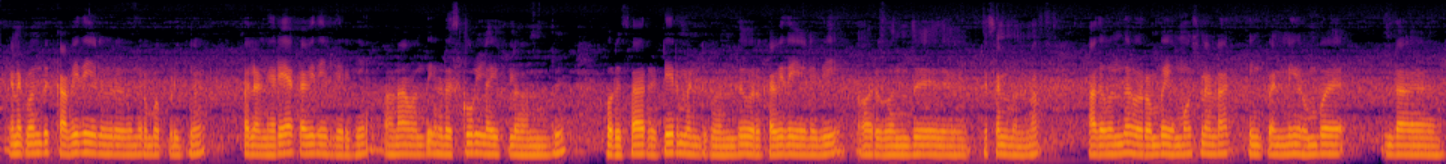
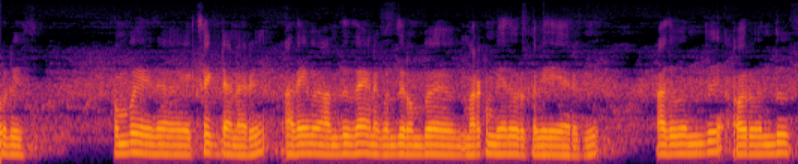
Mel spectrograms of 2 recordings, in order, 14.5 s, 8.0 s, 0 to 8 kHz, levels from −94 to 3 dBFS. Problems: background sounds at intervals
